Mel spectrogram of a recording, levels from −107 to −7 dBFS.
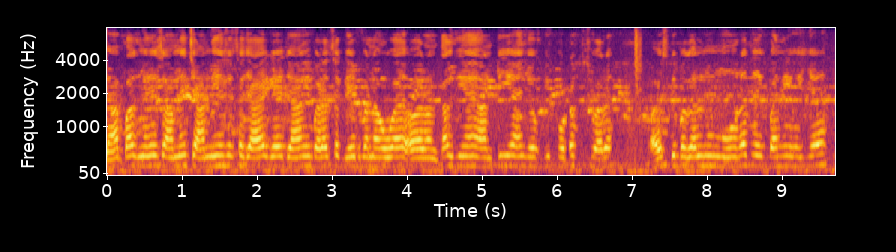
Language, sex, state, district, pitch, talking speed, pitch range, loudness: Hindi, male, Bihar, Araria, 195 Hz, 205 wpm, 190-205 Hz, -18 LUFS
